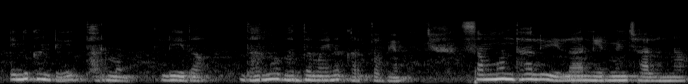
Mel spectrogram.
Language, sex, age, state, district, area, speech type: Telugu, female, 18-30, Andhra Pradesh, Bapatla, rural, spontaneous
